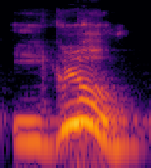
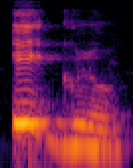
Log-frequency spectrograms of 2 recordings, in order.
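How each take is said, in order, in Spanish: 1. El acento está en la segunda sílaba. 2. El acento está en la primera sílaba. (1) "Iglú es en español. La fuerza de voz está en glú" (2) "En cambio en inglés es al revés. La fuerza de voz está en la I"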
